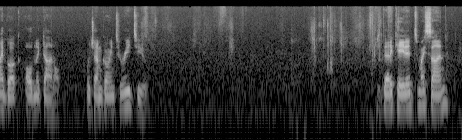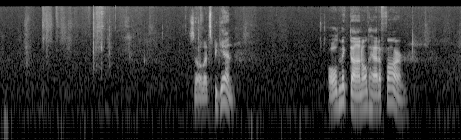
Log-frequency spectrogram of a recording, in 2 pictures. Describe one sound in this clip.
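A man reads aloud calmly and expressively, close by.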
